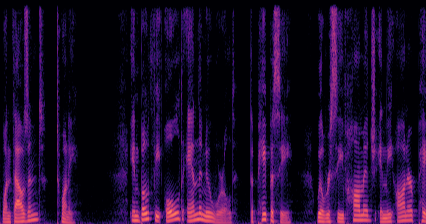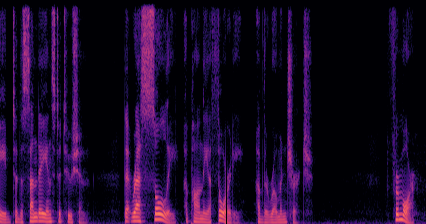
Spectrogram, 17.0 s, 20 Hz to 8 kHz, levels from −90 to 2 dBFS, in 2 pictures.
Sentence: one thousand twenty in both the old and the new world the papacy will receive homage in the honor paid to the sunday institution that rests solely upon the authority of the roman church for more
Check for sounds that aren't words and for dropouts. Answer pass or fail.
fail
